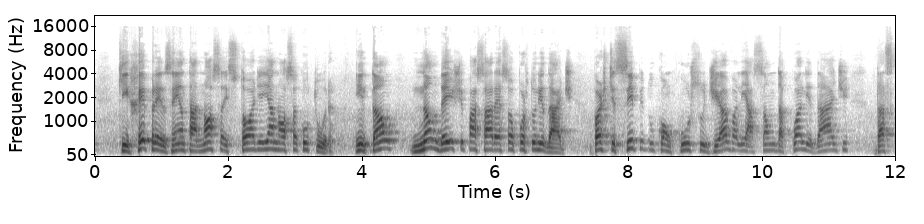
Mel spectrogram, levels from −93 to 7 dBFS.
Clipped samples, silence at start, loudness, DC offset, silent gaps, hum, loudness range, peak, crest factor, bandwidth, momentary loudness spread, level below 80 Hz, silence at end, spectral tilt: under 0.1%; 0.35 s; -24 LUFS; under 0.1%; none; none; 6 LU; -4 dBFS; 20 dB; 11 kHz; 11 LU; -74 dBFS; 0 s; -6.5 dB/octave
